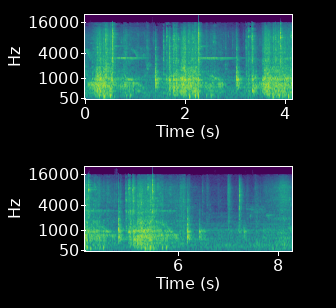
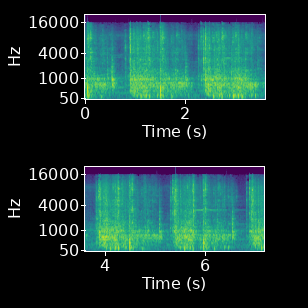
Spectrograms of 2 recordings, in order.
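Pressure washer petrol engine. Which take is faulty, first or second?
first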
